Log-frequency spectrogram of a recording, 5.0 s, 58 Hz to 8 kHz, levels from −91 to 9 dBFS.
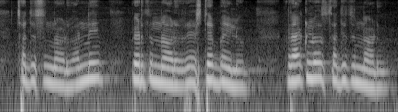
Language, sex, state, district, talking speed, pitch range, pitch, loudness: Telugu, male, Telangana, Nalgonda, 70 wpm, 185-235 Hz, 215 Hz, -22 LUFS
